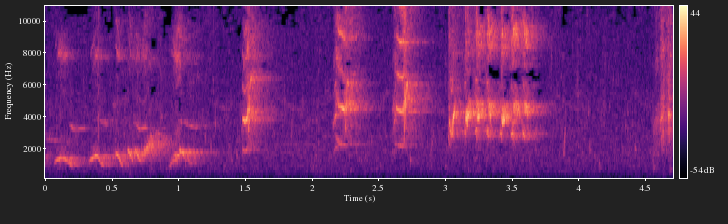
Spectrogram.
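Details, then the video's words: White-rumped shama song recorded for training other shamas: wavering whistles rising in pitch, followed by spaced, harsh, broad chattering bursts with high notes. "Kicauan Murai Batu yang Menggoda Telinga"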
